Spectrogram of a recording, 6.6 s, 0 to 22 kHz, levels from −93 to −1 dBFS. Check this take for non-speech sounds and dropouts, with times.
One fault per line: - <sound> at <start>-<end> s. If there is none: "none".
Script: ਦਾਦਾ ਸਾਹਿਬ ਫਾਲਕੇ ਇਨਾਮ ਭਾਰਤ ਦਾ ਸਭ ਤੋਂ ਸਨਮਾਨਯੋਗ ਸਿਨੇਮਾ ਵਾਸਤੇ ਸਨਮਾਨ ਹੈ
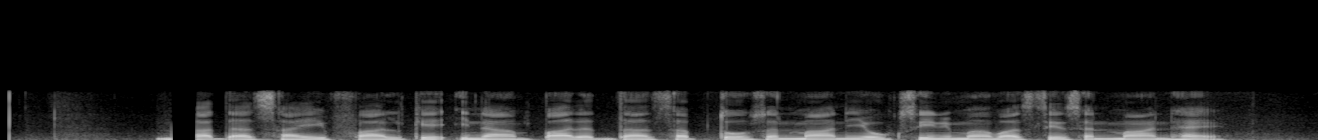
- dropout at 0.9-1.0 s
